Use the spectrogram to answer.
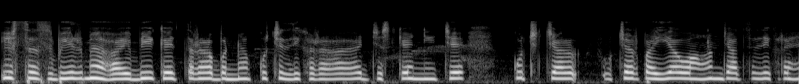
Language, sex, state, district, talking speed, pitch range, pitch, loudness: Hindi, female, Uttar Pradesh, Lucknow, 160 wpm, 255-275 Hz, 270 Hz, -14 LUFS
